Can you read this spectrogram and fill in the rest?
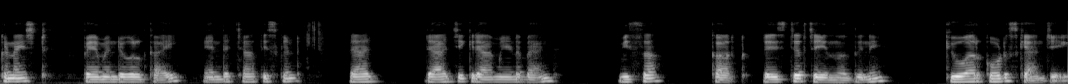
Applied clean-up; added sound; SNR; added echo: neural mask model DeepFilterNet 3.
